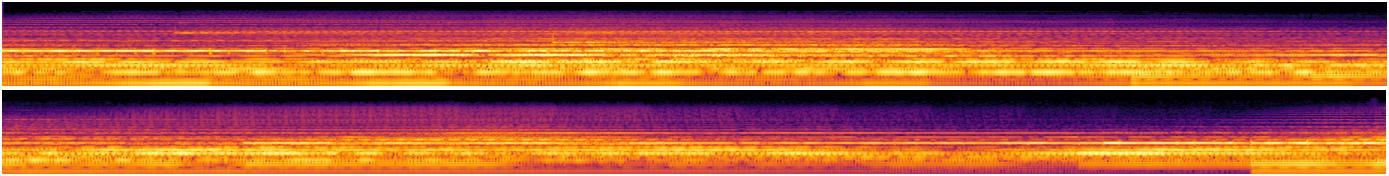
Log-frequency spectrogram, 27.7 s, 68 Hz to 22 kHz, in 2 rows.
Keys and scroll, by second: 6.8-10.3 typing, 16.9 3, 22.5 3, 24.7 3, 25.7 2.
